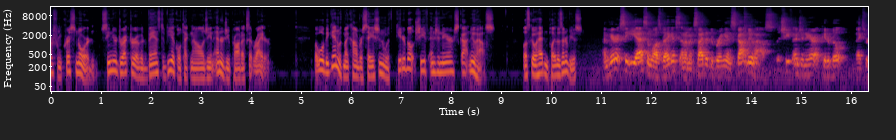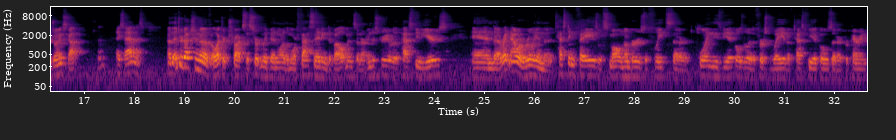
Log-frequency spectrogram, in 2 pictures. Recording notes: In Las Vegas, from the show floor of CES 2020.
